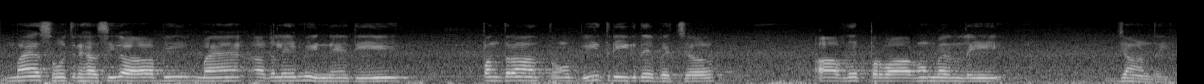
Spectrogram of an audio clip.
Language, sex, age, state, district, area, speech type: Punjabi, male, 30-45, Punjab, Barnala, rural, spontaneous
